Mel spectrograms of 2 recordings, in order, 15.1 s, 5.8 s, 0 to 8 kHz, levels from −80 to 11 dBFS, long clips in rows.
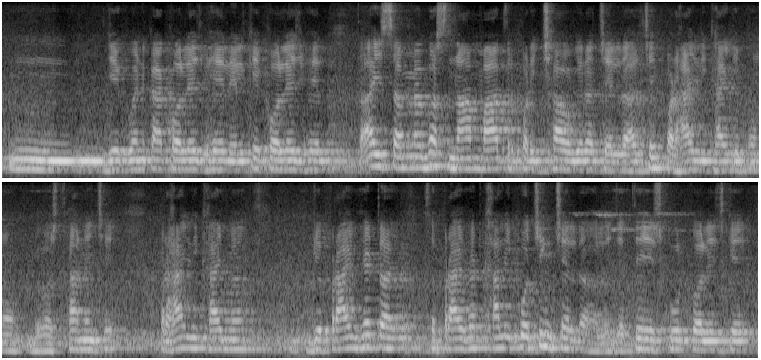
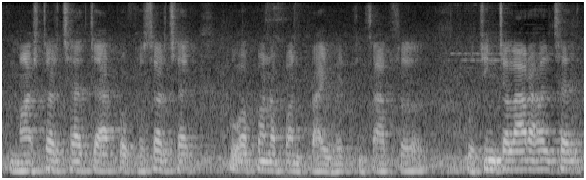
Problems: background sounds at intervals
